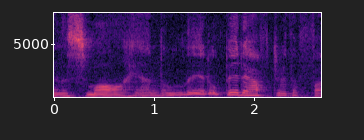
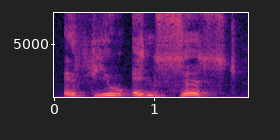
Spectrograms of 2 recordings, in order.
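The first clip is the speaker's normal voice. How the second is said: rhinoceros voice; 2 semitones higher, 8 dB louder, slower than usual. A narrator's reading. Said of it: "said the rhinoceros".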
